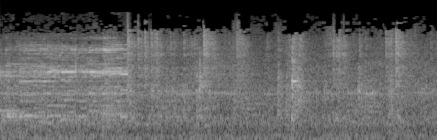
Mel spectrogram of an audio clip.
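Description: A melody playing from a red novelty rotary-telephone Christmas decoration, over a low, steady rolling rumble.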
